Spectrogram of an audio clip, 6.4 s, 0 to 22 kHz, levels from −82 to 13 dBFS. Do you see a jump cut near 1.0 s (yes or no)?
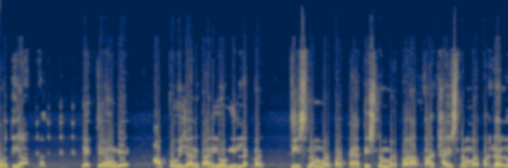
yes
